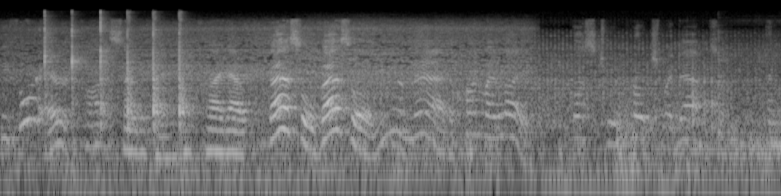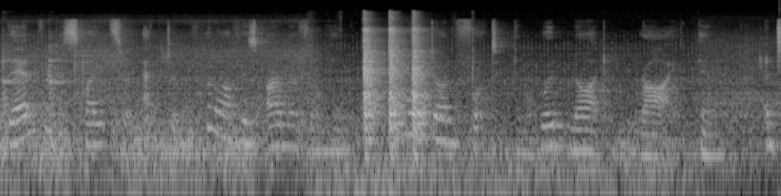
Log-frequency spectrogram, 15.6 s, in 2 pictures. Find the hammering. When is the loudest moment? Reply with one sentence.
The volume of the hammering peaks at 12 seconds.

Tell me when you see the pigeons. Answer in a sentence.
You can't hear the pigeons here.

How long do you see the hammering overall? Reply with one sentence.
The hammering can be heard for 5 seconds in total.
